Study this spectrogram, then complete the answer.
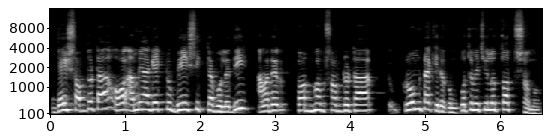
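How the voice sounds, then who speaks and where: A man's voice: sits high, moderate pace. A man teaches a live online grammar class. He repeats each point and thanks students by name as he goes. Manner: repetitive, checks in with students by name.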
